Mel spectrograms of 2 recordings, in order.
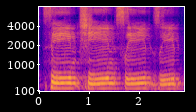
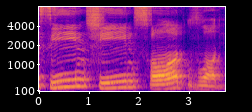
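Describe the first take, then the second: First: سین، شین، سید، زید all with long e; مجہول pronunciation. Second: سین، شین with long ī, صاد، ضاد with long ā; معروف pronunciation. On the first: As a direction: say "sayn, shayn, sayd, zayd". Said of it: "اگر مجہول پڑھتے تو کیسے پڑھتے". (مجہول تلفظ، سب میں "اے") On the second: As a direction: draw out "seen, sheen, saad, zaad". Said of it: "معروف پڑھا گیا ہے". (معروف تلفظ، کھینچ کر) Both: Shown as a demonstration.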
